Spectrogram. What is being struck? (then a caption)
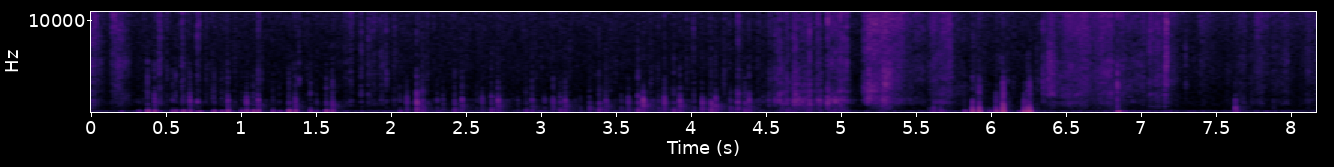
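Cork trivet. Fingertips tap and scratch across the face and then the edge of a round, solid cork trivet about 1 cm thick. The result is a run of soft, dull, low thumps mixed with quiet dry scratching, with a few sharper, louder taps near the end.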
